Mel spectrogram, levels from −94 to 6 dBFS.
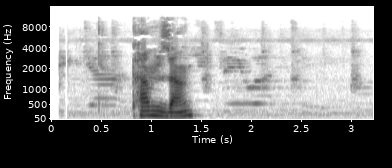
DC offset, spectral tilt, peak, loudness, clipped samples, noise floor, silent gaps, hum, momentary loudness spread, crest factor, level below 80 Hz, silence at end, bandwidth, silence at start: under 0.1%; -5.5 dB/octave; 0 dBFS; -18 LUFS; under 0.1%; -59 dBFS; none; none; 26 LU; 22 dB; -66 dBFS; 1.15 s; 11.5 kHz; 0.45 s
